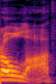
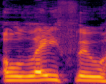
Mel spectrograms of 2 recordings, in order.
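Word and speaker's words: Olathe: outside of kansas missouri olaf is pronounced okay so it's not olaf it's olathu high school and uh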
